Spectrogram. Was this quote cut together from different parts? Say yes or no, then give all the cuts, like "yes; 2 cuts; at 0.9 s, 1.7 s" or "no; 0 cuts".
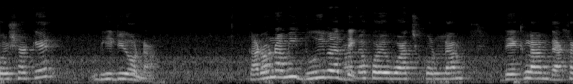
yes; 1 cut; at 3.6 s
